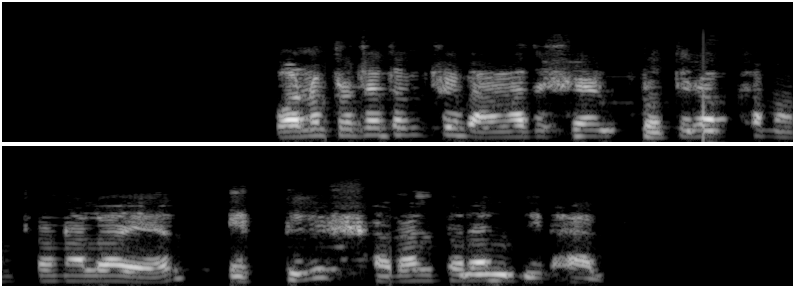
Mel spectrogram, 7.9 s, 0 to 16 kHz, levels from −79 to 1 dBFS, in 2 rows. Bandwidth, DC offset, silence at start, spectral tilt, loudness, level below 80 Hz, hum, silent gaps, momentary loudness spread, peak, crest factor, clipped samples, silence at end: 5.8 kHz; under 0.1%; 1.35 s; -7.5 dB/octave; -23 LUFS; -72 dBFS; none; 5.00-5.08 s; 14 LU; -4 dBFS; 22 dB; under 0.1%; 0.95 s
